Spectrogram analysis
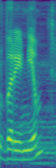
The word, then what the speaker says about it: वरेण्यम: तो जैसे वरेनियम है जो तीन अक्षर का लगता है उसे उच्चारण में वरेणियम जैसा मतलब चार अक्षर जैसा बोला जाता है।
